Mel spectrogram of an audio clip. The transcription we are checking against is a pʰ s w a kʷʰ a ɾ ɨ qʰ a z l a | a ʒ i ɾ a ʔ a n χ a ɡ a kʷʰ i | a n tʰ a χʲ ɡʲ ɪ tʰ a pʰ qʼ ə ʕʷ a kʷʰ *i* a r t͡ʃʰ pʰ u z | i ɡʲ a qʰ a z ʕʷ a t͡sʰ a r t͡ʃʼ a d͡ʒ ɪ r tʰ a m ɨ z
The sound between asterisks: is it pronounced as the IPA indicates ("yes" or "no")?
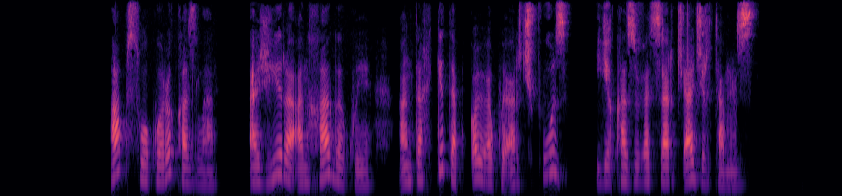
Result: yes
